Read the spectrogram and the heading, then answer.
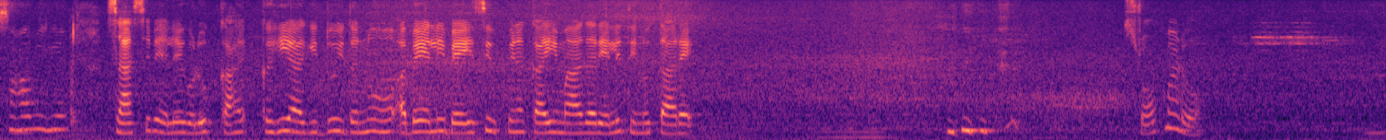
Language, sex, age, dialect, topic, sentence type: Kannada, female, 25-30, Mysore Kannada, agriculture, statement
